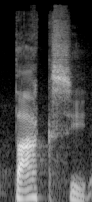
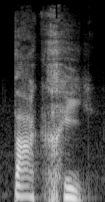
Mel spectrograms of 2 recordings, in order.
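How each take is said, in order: First: The middle consonant is a ks sound. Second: The middle consonant is a raspy German ch. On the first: The speaker calls it wrong. "essa letra aqui não tem som de xi" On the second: The speaker calls it right. "Ela vai ter som de ri alemão"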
